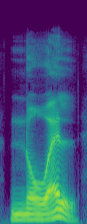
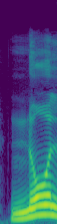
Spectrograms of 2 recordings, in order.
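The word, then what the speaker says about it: Noël: इसका सबसे बेस्ट उदाहरण है नोएल। इन दो डॉट्स की वजह से हम इसे नो एल पढ़ते हैं। नोल नहीं।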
